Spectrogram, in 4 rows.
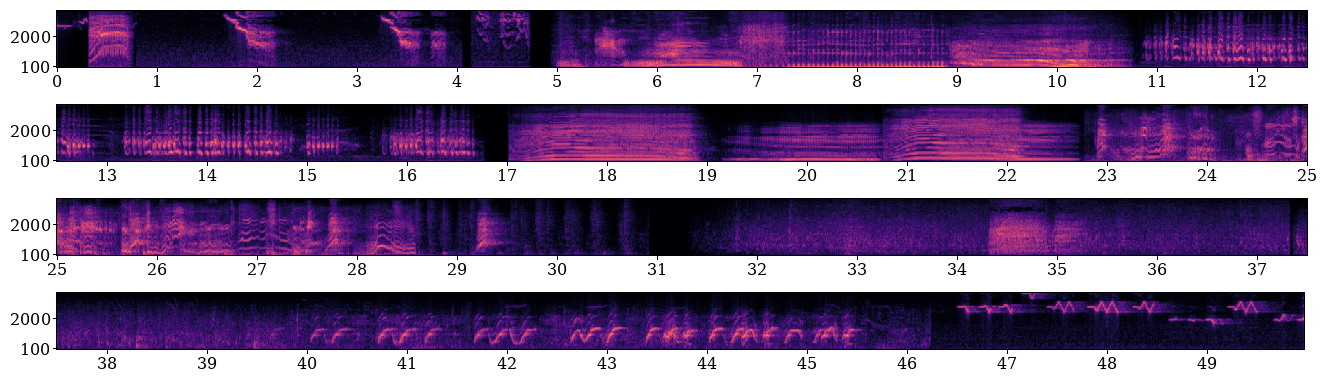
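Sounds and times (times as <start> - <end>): turkeys gobbling: 10.9 - 16.8, 40.1 - 45.6
rushing water: 31.3 - 41.7.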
